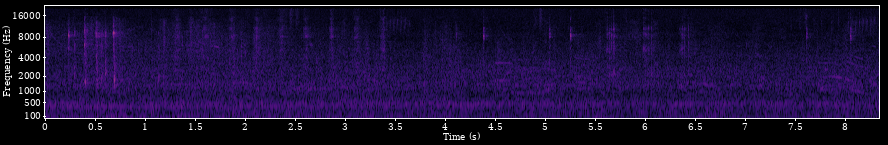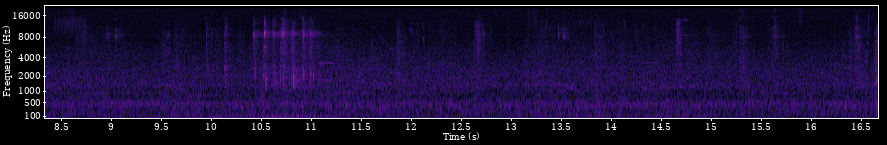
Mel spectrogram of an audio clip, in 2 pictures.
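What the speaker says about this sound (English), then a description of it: "I'm going to Google and I'm typing in Banff" Someone types on a computer keyboard in a steady, soft patter of quick keystrokes for about seventeen seconds. The typing is faint and close, with no talking.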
